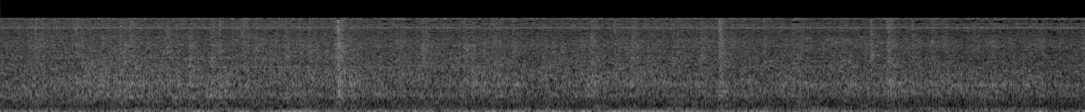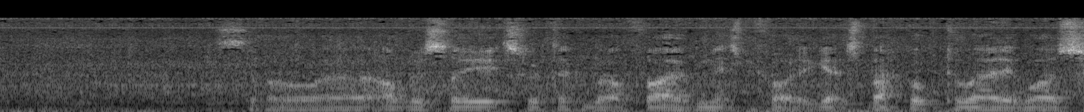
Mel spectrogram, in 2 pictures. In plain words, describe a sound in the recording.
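A small model train hums and rattles softly along its track.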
